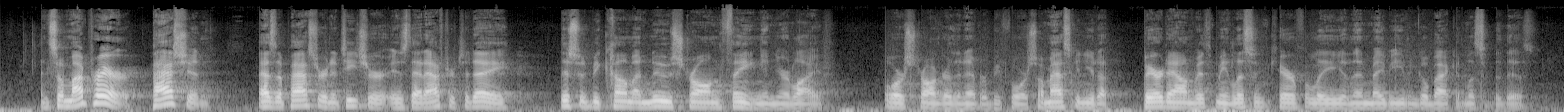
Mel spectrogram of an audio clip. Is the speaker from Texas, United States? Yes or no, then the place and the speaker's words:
yes; Dallas, Texas, United States; But since I'm from Dallas, we put up blue today, because everybody knows God is at Dallas.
